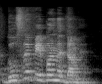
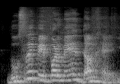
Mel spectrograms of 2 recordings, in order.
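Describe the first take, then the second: First: Said in the usual way. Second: दूसरे stressed, the whole line said slowly and weighed out; slow emphatic repeat. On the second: Shown as a demonstration. Teacher warns students about the tough second paper, slow and emphatic. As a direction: lean on दूसरे and slow it down to drive it home. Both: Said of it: "teacher repeats line for emphasis".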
